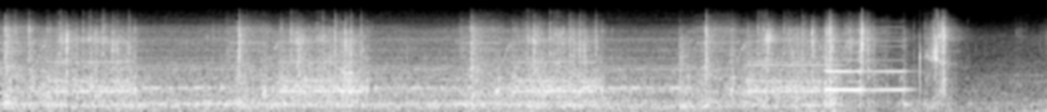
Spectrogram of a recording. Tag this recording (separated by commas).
inside a small room, Printer, printer printing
